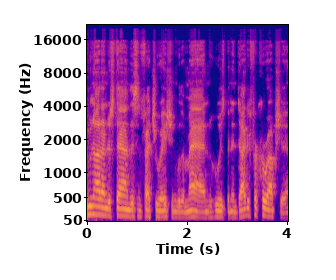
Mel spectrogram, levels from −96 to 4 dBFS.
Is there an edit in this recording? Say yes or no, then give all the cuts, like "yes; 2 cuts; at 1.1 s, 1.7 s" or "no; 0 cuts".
no; 0 cuts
